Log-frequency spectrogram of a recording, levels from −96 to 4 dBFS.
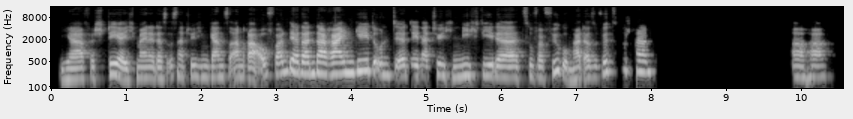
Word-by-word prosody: Ja, 160 +2 0
verstehe. 175 +3 0
Ich 155 +2 -5
meine, 175 0 -1
das 170 0 -3
ist 190 - -10
natürlich 190 0 -7
'n 185 0 -9
ganz 185 0 -1
anderer 185 -2 +1
Aufwand, 220 +6 -1
der 265 -4 +5
dann 230 -1 +4
da 235 -1 +7
reingeht 240 +4 +5
und, 215 -2 -4
äh, 190 +2 0
den 195 -1 -2
natürlich 200 +2 -4
nicht 205 +3 -6
jeder 185 -3 +2
zur 190 +2 -9
Verfügung 180 - -4
hat. 175 - +1
Also, 180 0 -4
würdest 255 +1 -3
du - - -7
schon 255 0 0 1.8
Aha. 185 0 -4
190 Hz, 165 wpm, -23 LUFS, 180-230 Hz, 1.8 s, da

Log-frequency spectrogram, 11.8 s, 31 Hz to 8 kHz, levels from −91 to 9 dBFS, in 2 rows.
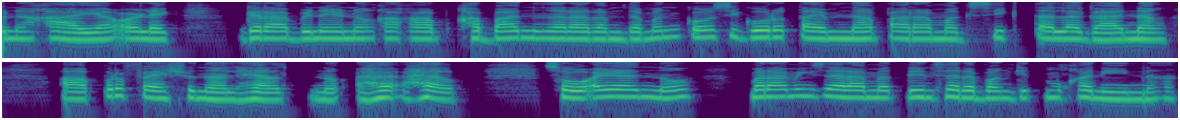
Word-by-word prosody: na 220 -1 -2
kaya 205 -1 +1
or 215 0 +2
like 200 -1 0 0.3
grabe 220 -2 +2
na 220 - 0
’yon 220 0 -2
ang - - -14
ka 220 - -1
ka 215 0 0
kaba 225 0 0
na 225 -1 -1
nararamdaman 210 +2 -1
ko, 245 -1 -1
siguro 245 -1 +2
time 215 -2 0
na 215 0 0
para 215 -1 -1
mag-seek 210 +3 -5
talaga 205 -3 +1
ng, 195 -1 0 0.3
ah, 205 -1 +2
professional 230 -5 0
health 195 -1 0
'no 190 0 -4
he 240 0 +3
help. 225 -6 +2 0.4
So, 235 -3 +3
ayan, 255 +1 +3
‘no, 245 +3 -2 0.3
maraming 265 +2 +2
salamat 240 -3 +3
din 245 -1 0
sa 255 - +2
nabanggit 230 0 -1
mo 240 -1 -6
kanina. 210 -3 -2
220 Hz, 190 wpm, -23 LUFS, 210-240 Hz, 0.4 s, he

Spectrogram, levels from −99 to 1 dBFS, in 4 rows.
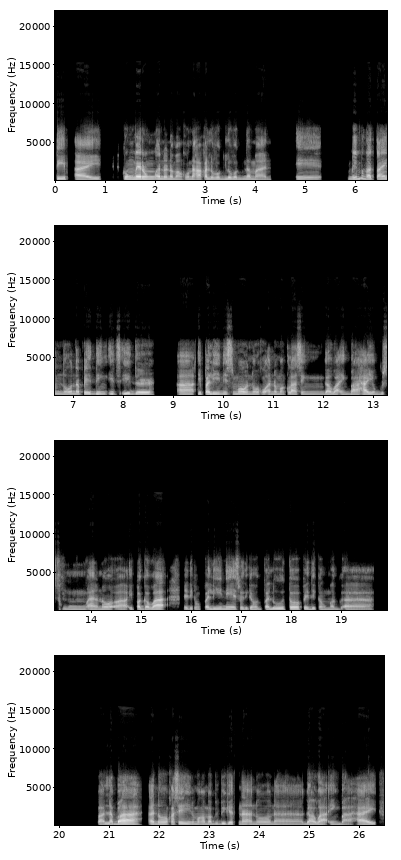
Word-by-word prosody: tip 105 -2 0 0.2
ay, 95 -2 +2 0.4
kung 185 +2 +2
mayro'ng 180 -1 +8
ano 135 -3 +3
naman, 95 -5 -3
kung 105 +1 -7
nakakaluwag-luwag 100 -2 0
naman, 85 -9 -4 0.5
eh, 145 +3 -5 0.6
may 195 +7 0
mga 285 - +1
time, 145 -2 +2
'no, 110 +5 -1
na 130 -1 0
puwedeng 130 0 -1
it's 130 -3 -5
either, 120 -6 +3 0.5
ah, 105 -1 +2
ipalinis 120 -3 +2
mo, 140 0 +2
'no, 105 +4 -4
kung - - -2
ano 110 0 -3
mang 105 0 -6
klaseng 100 -1 -2
gawaing-bahay 95 +1 0
'yong 95 -1 -6
gusto 90 - -6
mong 95 -4 -11
ano, 90 +4 -2
ah, 80 0 -2
ipagawa. - - +3 0.4
Puwede - - -7
kang 80 -1 -11
magpalinis, 105 -1 -3
puwede 85 -1 -6
kang 90 -1 -4
magpaluto, 110 +4 0
pwede 90 0 -4
kang 85 -1 -9
mag 85 0 -9
ah 80 -1 -4 1.2
Palaba 105 +7 +6 0.2
ano, 115 +2 +1
kasi 115 +2 +1
yun 110 - -4
ang - - -1
mga 100 - -2
mabibigat 100 +2 -2
na 90 -2 +1
ano 100 +1 -5
na 90 -1 -4 0.5
gawaing 95 -1 -1
bahay. 85 -1 0
105 Hz, 125 wpm, -26 LUFS, 95-120 Hz, 1.2 s, mayro'ng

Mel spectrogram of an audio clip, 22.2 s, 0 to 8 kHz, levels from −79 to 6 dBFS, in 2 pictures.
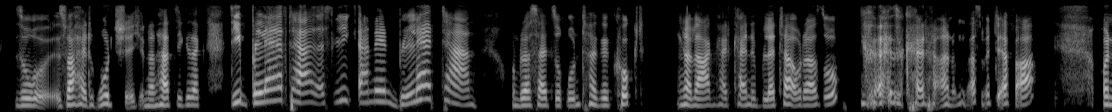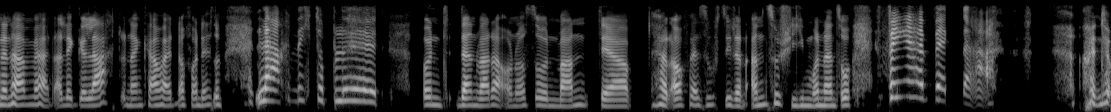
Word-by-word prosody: so 185 0 -2
es - - -8
war 200 +1 +6
halt 205 0 -2
rutschig, 210 -7 -2
und 175 - -11
dann 175 +4 -3
hat 190 0 +6
sie 195 - -11
gesagt: 195 -1 -3 0.3
„Die 275 - +8
Blätter, 285 +8 +2 0.2
das 240 - -10
liegt 305 -1 -4
an 265 +2 -2
den 290 -7 0
Blättern.“ 245 - +2 0.3
Und 185 -1 -13
du 190 - +3
hast 190 +1 -3
halt 190 0 +1
so 185 - -3
runtergeguckt, 200 +3 -3 0.3
und 200 - -8
da 215 - +7
lagen 190 +2 +2
halt 185 -1 -6
keine 190 0 -3
Blätter 180 +5 +2
oder 190 +1 -1
so. 210 - -3 0.5
Also - - -2
keine - - +1
Ahnung, - - -2
was - - -4
mit - - -9
der - - +4
war. - - +4 0.7
Und 215 -1 +4
dann 200 - +2
haben 205 +1 +2
wir - - -1
halt 165 - -3
alle 195 +1 -2
gelacht, 190 +1 0
und 195 - -12
dann 185 +1 -3
kam 190 +1 -1
halt 185 +2 -1
noch 195 0 -6
von 185 0 -6
der 190 +2 -7
so: 210 - -6 0.3
„Lacht 300 -1 +5
nicht 335 0 -10
so 320 - -3
blöd!“ 305 -2 +1 0.4
Und 200 -2 -3
dann 190 -1 +3
war 180 0 +2
da 190 -3 0
auch - - -7
noch 175 +2 -7
so 195 -1 -5
'n 175 -1 -7
Mann 170 +5 0
der 170 -1 +3 0.2
hat 195 -2 +1
auch 185 +2 +3
versucht, 200 0 -9
sie 200 - -7
dann 175 -1 -1
anzuschieben 185 -3 -3
und 185 - 0
dann 185 0 +3
so: 190 +2 0 0.4
„Finger 400 -1 +7
weg 335 -3 +3
da!" - - 0 1.2
Und - - +1
195 Hz, 215 wpm, -26 LUFS, 185-235 Hz, 1.2 s, Die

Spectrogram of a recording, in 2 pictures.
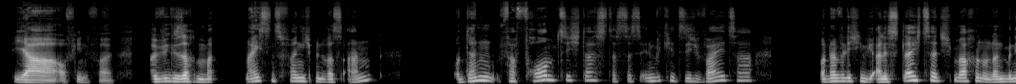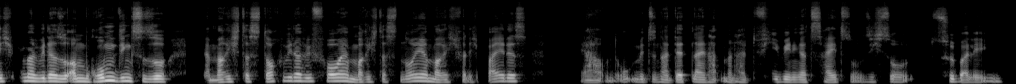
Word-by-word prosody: Ja, 105 -4 +8
auf 95 +3 -6
jeden 100 -4 -7
Fall. 90 -1 -9 0.3
Aber 130 0 +1
wie 145 - +2
gesagt, 135 -1 +5
ma 125 +1 0 0.3
meistens 160 +4 -1
fang 150 0 0
ich 145 - -3
mit 135 -2 -2
was 125 -1 -2
an, 190 +8 -4 0.8
und 125 -1 -8
dann 170 +2 +2
verformt 180 +7 0
sich 195 0 -5
das, 190 0 -5
das 140 -2 -10
das 135 -1 -9
entwickelt 165 +2 -7
sich 140 -3 -8
weiter. 180 +4 -3 0.6
Und - - -1
dann 145 0 +5
will 150 - +1
ich 150 0 -1
irgendwie 140 -3 0
alles 125 +1 +4
gleichzeitig 180 -3 +3
machen, 155 -1 +2
und 120 - +1
dann 125 +2 +3
bin 135 +1 +3
ich 140 - -3
immer 155 -2 +4
wieder 145 0 +6
so 135 0 +4
am 140 +1 +4
Rumdingsen 150 0 +4
so: 130 0 +3 0.3
„Ja, - - -9
mache 110 +5 -1
ich 130 - -7
das 135 -1 -5
doch 140 +2 -2
wieder 165 -2 +1
wie 150 - -1
vorher, 155 0 +3
mache 115 -1 -2
ich 120 - -12
das 115 - -9
Neue, 150 +6 +1
mache 110 -6 -1
ich 110 - -13
vielleicht - - -12
beides?” 145 +2 -2 0.5
Ja, - - -8
und - - -13
o - - -9
mit 120 -1 -9
so - - -8
'ner 110 -2 -6
Deadline 110 +2 -2
hat - - -11
man - - -10
halt 110 -3 -13
viel 120 -1 -11
weniger 110 -2 -3
Zeit, 105 +1 -6
so, - - -12
sich 115 0 -12
so 110 - -8 0.2
zu - - -7
überlegen. 135 +4 -6
140 Hz, 225 wpm, -25 LUFS, 120-155 Hz, 0.8 s, Ja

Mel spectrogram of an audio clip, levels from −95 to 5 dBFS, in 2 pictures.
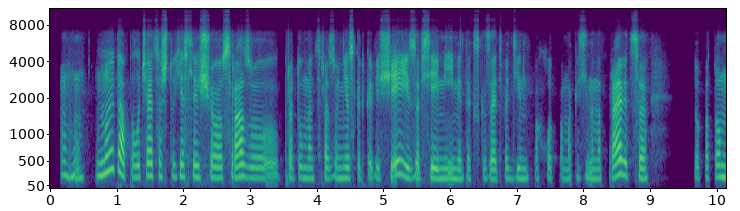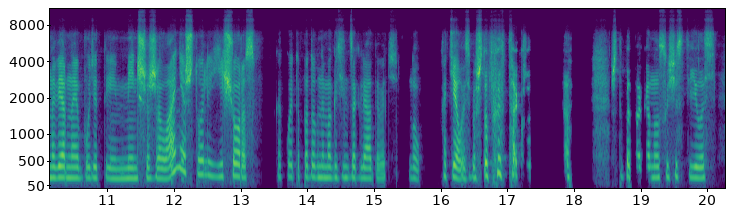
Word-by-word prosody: Мгм. 225 -5 -7
Ну 250 +6 0
и 360 - -1
да, 305 -7 +3
получается, 220 +2 -2
что 225 - +2
если 215 -1 -2
ещё 200 -2 +3
сразу 195 -1 0
продумать 190 -1 -7
сразу 190 +2 -7
несколько 190 0 -3
вещей 255 -5 +3
и - - +2
за 185 - -2
всеми 185 -1 0
ими, 180 -1 -4
так 185 -1 -11
сказать, 175 -2 -5
в - - -30
один 185 0 -8
поход 185 0 -14
по - - -15
магазинам 180 0 -9
отправиться, 205 -1 +2 0.7
то - - -11
потом, 215 +1 -5
наверное, 200 -1 +2
будет 200 0 -7
и 185 -1 -5
меньше 190 +2 +4
желания, 195 - +4
что 265 -3 +6
ли, 250 -2 -6
ещё 225 +1 +5
раз - - +2 0.3
в - - -64
какой-то 215 -1 -12
подобный 210 -1 -6
магазин 200 0 -6
заглядывать. 195 - -6 0.2
Ну, 190 -3 -11 0.3
хотелось 205 -3 +2
бы, 195 - -7
чтобы 235 +4 +7 0.2
так - - +2
вот, 440 -1 -16 0.5
да, - - -5 0.6
чтобы 220 -1 -1
так 205 - -6
оно 200 0 -4
осуществилось. 200 -1 -2
200 Hz, 155 wpm, -22 LUFS, 190-220 Hz, 0.7 s, чтобы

